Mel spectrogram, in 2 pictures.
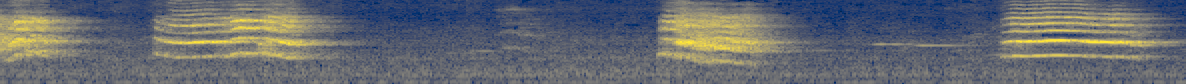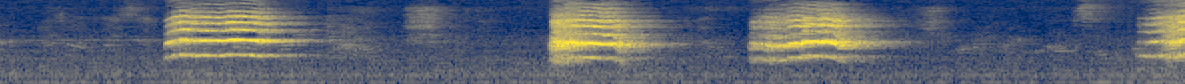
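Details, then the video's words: Young male green Eclectus parrot, relaxed in his cage, chatters to himself in high pitch that sounds like crying: about seven loud, nasal, wavering cries, roughly one every one to two seconds, over a quiet background. "Why Does My Parrot Sound Like He’s Crying"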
